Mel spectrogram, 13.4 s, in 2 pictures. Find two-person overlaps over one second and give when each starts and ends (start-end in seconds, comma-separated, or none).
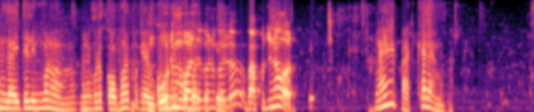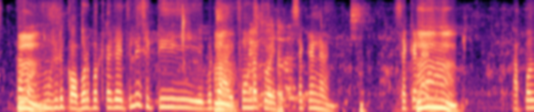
2.0-3.7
